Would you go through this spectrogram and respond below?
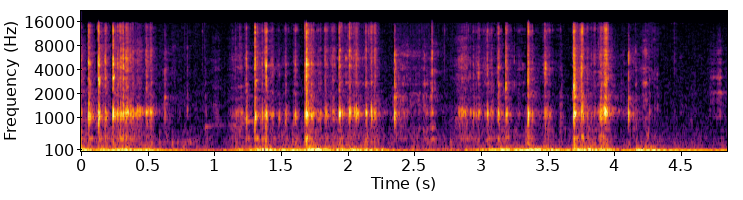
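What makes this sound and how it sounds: A palm-sized solid bar of dry orange soap, held in one hand, is repeatedly shaved with a metal knife held in the other, the rhythmic scraping strokes peeling off thin curls. Each stroke gives a crisp, dry scratch with bright edges and a steady mid-range rasp, over a low, soft rumble between strokes.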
